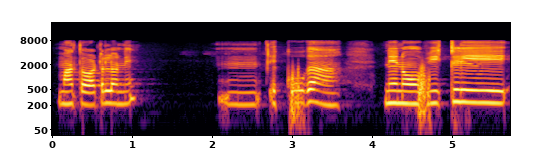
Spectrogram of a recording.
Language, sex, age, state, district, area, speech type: Telugu, female, 18-30, Andhra Pradesh, Palnadu, urban, spontaneous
